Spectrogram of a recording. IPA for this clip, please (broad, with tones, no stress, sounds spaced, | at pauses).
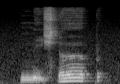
n ḭ˨ ç ɗ ɵː˦ p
